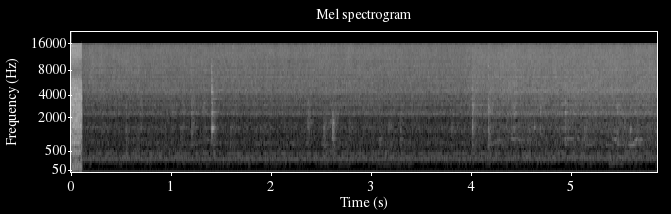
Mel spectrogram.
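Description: Minced beef sizzling steadily in a nonstick frying pan as it is stirred, with a few faint clicks of the stirring utensil against the pan.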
